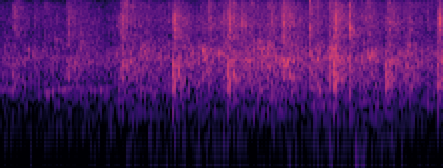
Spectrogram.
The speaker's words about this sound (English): I celebrate the good things God has done. He's a good God. He's a faithful God. Somebody ought to clap their hands and just thank him.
